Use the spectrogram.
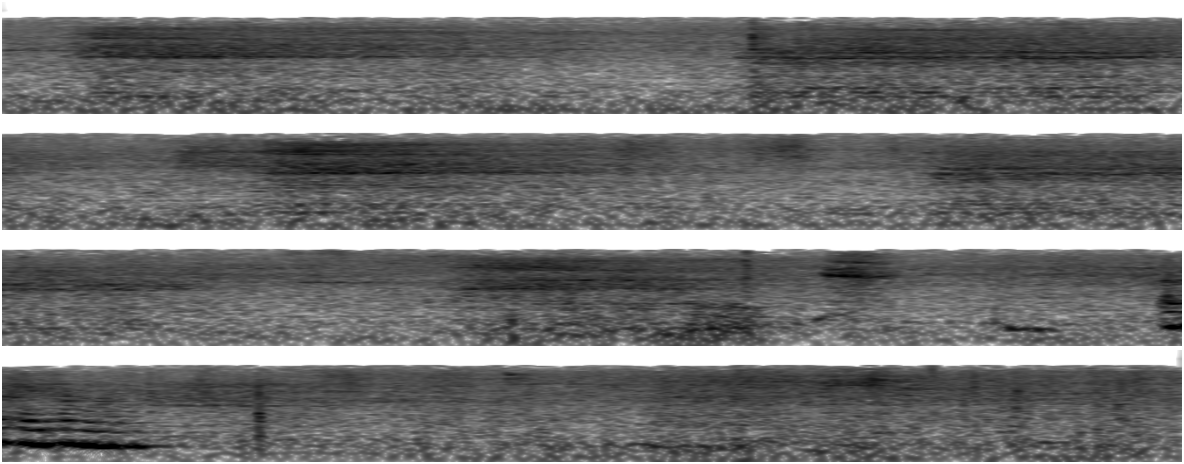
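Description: Slow, steady breathing: soft, airy breaths swell and fade in a regular rhythm every few seconds, with a brief louder breath near the end. No one speaks.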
